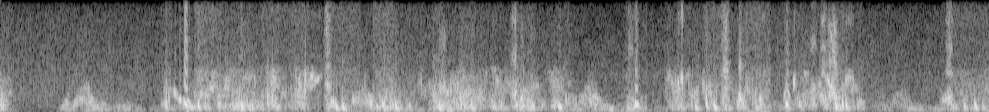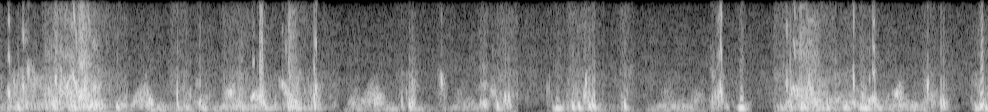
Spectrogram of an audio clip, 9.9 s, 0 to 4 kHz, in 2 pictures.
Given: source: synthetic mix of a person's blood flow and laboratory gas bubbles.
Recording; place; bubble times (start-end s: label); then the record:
Doppler ultrasound of blood flow; precordium
0.00-0.07 s: bubbles
0.80-1.80 s: bubbles
1.86-2.86 s: bubbles
3.11-3.23 s: bubbles
3.32-4.33 s: bubbles
4.69-5.58 s: bubbles
5.79-6.01 s: bubbles
6.05-6.65 s: bubbles
6.92-7.05 s: bubbles
7.12-7.20 s: bubbles
7.33-7.54 s: bubbles
7.68-7.96 s: bubbles
8.04-8.12 s: bubbles
8.49-8.71 s: bubbles
8.81-9.39 s: bubbles
9.54-9.72 s: bubbles
9.79-9.89 s: bubbles
From the record:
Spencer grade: 4 (maximum detectable bubble signal sounding continuously throughout systole and diastole of every cardiac period, and overriding the amplitude of the normal cardiac signals); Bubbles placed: only in the low amplitude regions of the cardiac cycle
